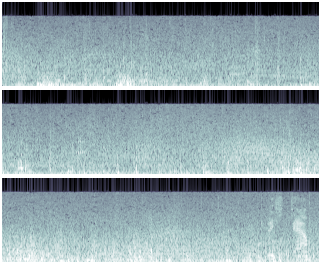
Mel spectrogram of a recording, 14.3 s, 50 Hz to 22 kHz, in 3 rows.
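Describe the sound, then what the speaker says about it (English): Heavy rain pours down steadily while low thunder rumbles intermittently underneath, a continuous stormy wash with no talking, in the video game The Witcher 3. "This downpour's a bastard, it is."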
